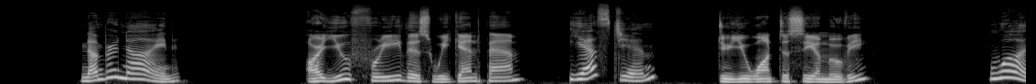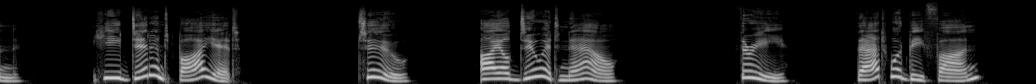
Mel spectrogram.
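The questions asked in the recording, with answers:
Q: Do you want to see a movie?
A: 3: That would be fun.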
